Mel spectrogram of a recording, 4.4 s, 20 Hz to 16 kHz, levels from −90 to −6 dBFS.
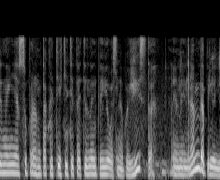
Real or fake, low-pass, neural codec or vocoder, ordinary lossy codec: fake; 7.2 kHz; codec, 16 kHz, 2 kbps, FreqCodec, larger model; MP3, 64 kbps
